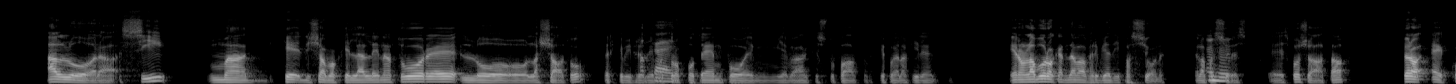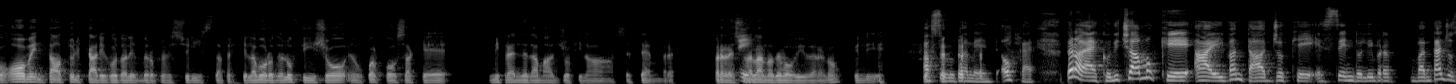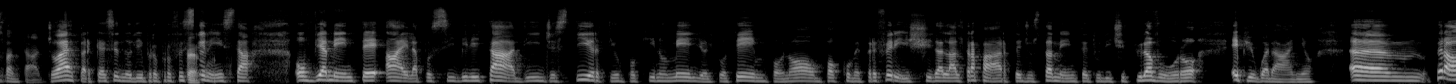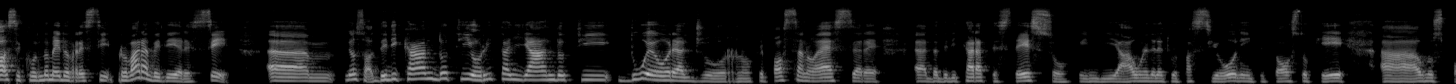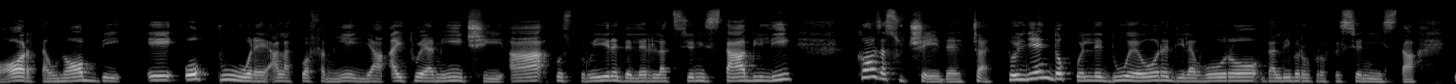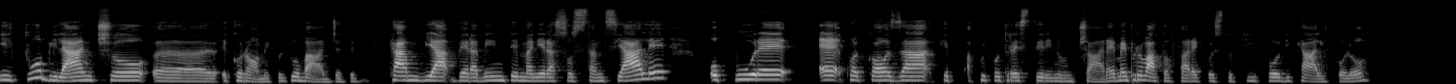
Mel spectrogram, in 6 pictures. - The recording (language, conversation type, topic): Italian, advice, Come posso bilanciare lavoro e vita personale senza rimpianti?
- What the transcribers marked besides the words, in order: laugh; "Cioè" said as "ceh"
